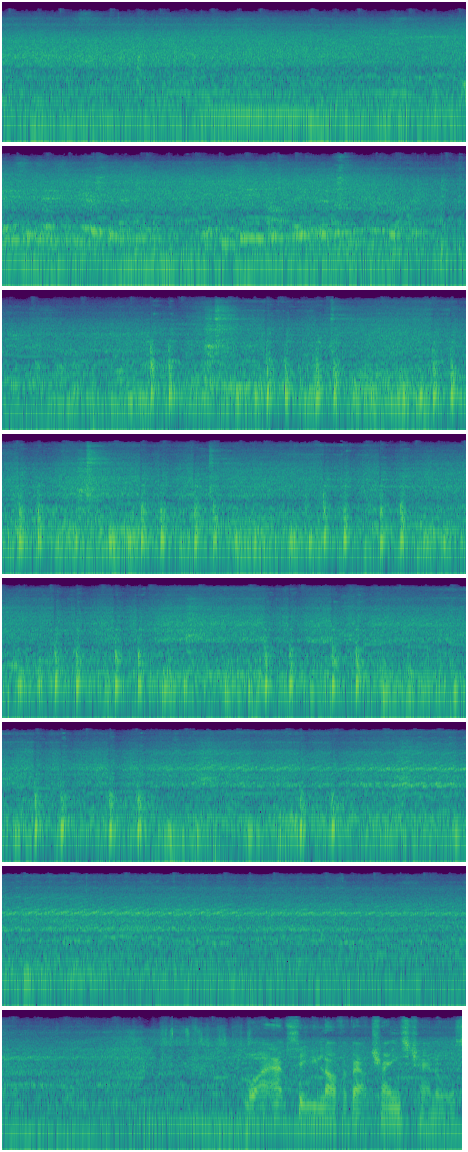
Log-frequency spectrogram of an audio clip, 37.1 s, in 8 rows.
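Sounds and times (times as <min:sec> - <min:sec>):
steady low rumble: 0:00.0 - 0:15.2, 0:31.0 - 0:37.0
train wheels clattering over joints: 0:10.5 - 0:29.8
wavering high-pitched tone: 0:22.7 - 0:37.0.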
